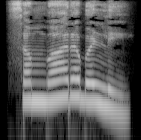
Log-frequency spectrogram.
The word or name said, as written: ಸಂಬಾರಬಳ್ಳಿ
